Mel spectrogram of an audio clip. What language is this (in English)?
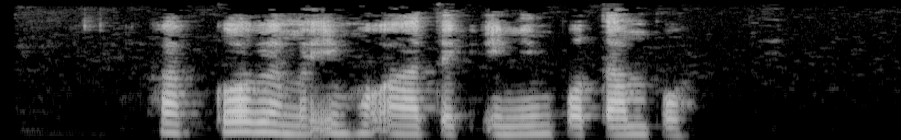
Yaqui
